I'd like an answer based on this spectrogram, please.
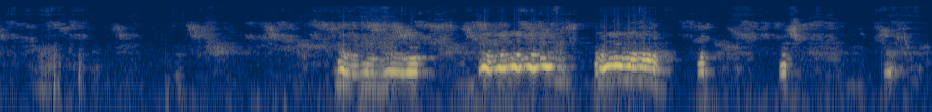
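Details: Goats out in wide open fields, giving three quavering bleats in quick succession over about three seconds, each with a shaky, vibrato-like tone, and soft clicks and rustles before and after.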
